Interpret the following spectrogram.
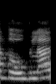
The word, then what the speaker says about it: Douglas: दोगला, दोगला जेरा, ZERA, कैसे बोलेंगे? दोगला, दोगला जेरा, दोगला, दोगला जेरा, इसमें एस साइलेंट है।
